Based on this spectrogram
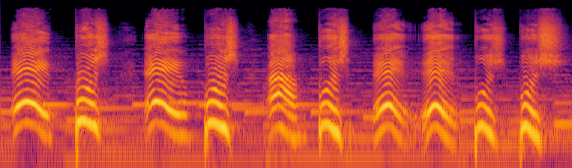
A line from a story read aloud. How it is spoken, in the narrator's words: And I could just hear people shouting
